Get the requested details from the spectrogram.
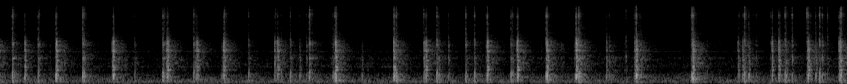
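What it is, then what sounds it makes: Wooden tabletop tapped with nails. Very long natural nails tap on a flat, solid, dark brown wood-grain tabletop in a quiet, irregular series. Each tap is a short, sharp click with a bright top and a brief low thud, dying away almost at once, with soft brushing sounds between the taps.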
